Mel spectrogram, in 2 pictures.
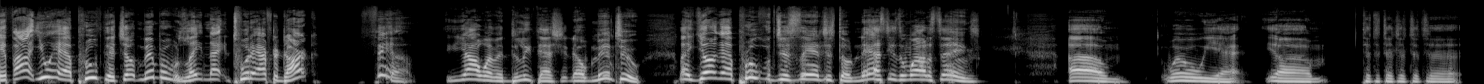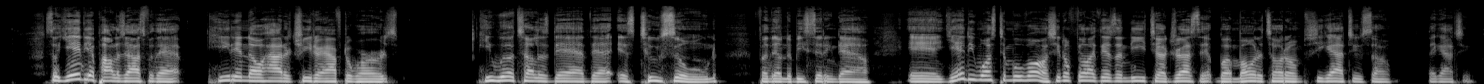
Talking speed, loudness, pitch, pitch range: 210 wpm, -19 LUFS, 150 Hz, 130-195 Hz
